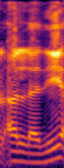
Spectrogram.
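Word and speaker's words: الذي: alladzi Kemudian pada lafal alladzi ada alif lam syamsiyah yaitu alif lam yang kita tulis tapi tidak kita baca lamnya Tapi sehingga ini langsung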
